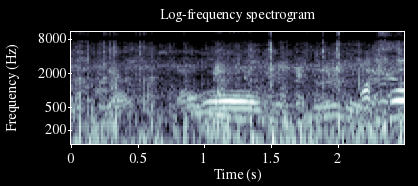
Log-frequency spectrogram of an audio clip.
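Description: People shouting and yelling during a live play in a baseball game, with several raised voices about a second in. There is a short sharp click about one and a half seconds in.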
